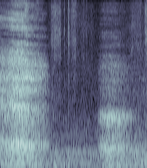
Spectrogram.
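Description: A big yawn, starting with a loud breathy inhale and sliding into a softer, drawn-out exhale with a second swell near the end, close to the mic.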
